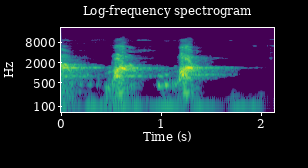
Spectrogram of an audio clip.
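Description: A dog barking three times, short sharp barks about half a second apart, ending the four barks that count out the number four.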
